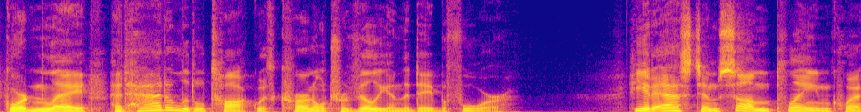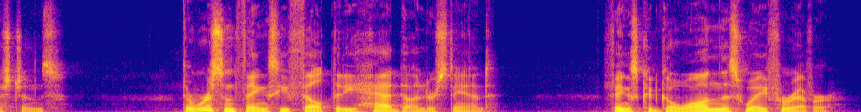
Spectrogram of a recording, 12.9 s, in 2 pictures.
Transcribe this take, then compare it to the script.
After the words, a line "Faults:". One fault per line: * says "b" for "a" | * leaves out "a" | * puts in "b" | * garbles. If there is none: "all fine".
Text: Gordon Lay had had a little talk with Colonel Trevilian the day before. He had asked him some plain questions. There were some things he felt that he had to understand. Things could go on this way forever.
Gordon Lay had had a little talk with Colonel Trevilian the day before. He had asked him some plain questions. There were some things he felt that he had to understand. Things could go on this way forever.
Faults:
all fine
